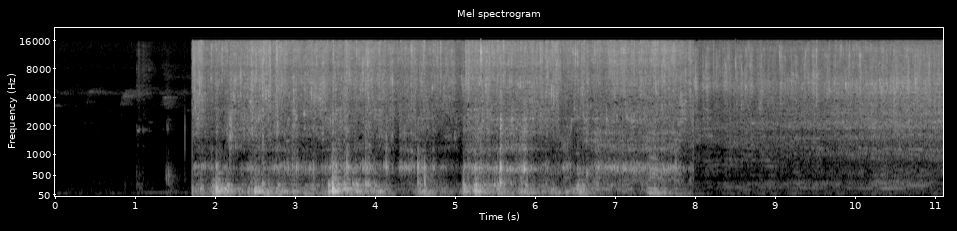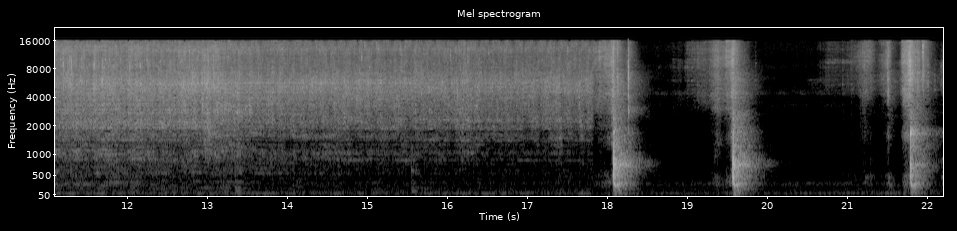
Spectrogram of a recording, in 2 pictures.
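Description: Tap water running into a stainless steel bowl. It is loud and uneven at first, then after about six seconds it settles into a softer, steady rush as the bowl fills. Near the end come three short knocks of a cleaver cutting onion on a wooden chopping board.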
